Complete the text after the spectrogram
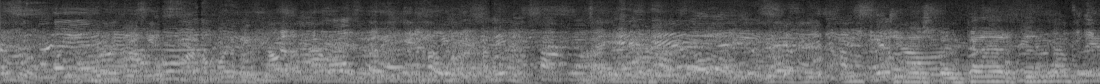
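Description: A man speaks into a microphone, heard through a loudspeaker.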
